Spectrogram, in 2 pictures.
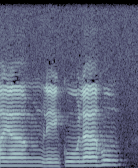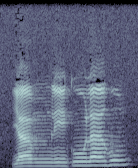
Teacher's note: izhar syafawi hukumnya, jangan dipanjangkan, sempurna saja mim mati terus masuk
